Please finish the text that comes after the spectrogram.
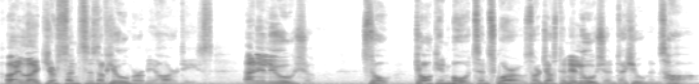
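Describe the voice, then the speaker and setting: A man's voice: mid-range voice, huge pitch swings, a little slow, bright, forceful tone, a little hiss or hum, heavily acted. A man voicing a jolly, boastful talking ship for a video game, with hearty, theatrical pirate slang. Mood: jovial, reflective. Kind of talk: video game character voice acting. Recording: music under the voice.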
